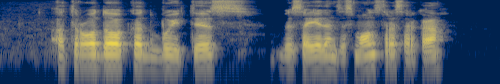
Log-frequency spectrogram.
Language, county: Lithuanian, Šiauliai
